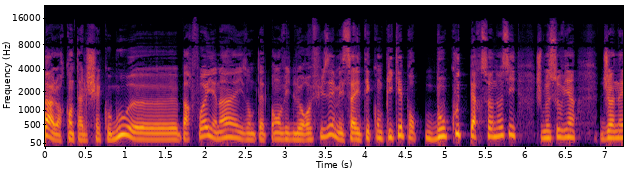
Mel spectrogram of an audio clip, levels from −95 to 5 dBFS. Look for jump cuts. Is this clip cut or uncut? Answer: uncut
